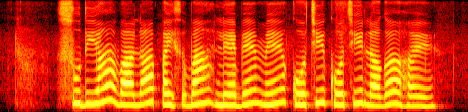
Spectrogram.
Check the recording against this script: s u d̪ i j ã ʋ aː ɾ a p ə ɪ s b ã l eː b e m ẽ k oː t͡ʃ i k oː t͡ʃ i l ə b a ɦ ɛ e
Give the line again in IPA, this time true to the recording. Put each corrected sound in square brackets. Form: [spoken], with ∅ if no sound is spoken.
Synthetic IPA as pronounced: s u d̪ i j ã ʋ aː [l] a p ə ɪ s b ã l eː b e m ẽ k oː t͡ʃ i k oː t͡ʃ i l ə [ɡ] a ɦ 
